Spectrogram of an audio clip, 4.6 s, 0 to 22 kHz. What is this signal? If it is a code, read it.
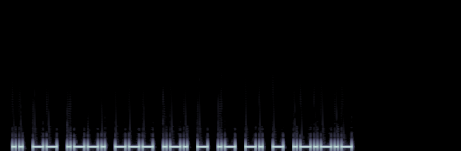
Morse code, heard as a keyed tone, about 34 wpm, 700 Hz. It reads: IMPORTANT.
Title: Sentences from Top 600 Words 35wpm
